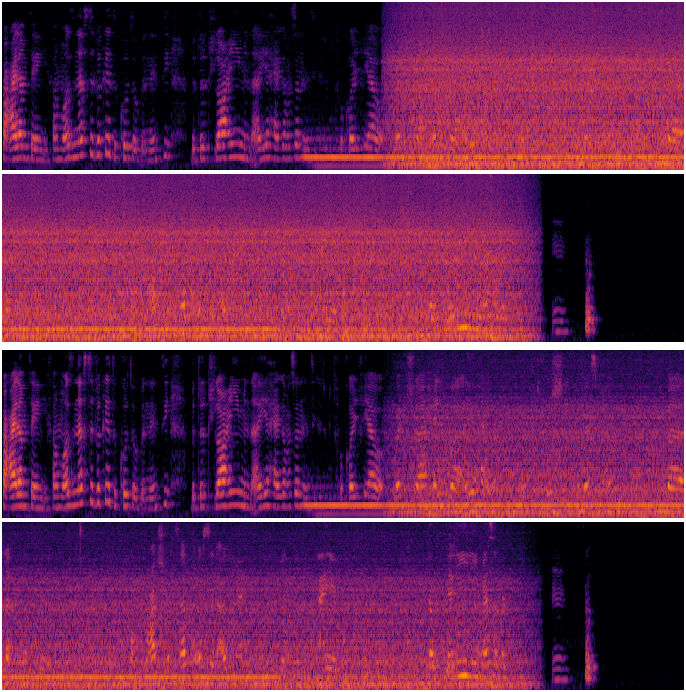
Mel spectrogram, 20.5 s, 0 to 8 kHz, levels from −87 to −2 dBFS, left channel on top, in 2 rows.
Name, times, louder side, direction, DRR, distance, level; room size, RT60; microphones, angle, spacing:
voice 1, 0.0-4.9 5.2-9.3 10.0-11.0 12.1-14.9 16.9-17.1 18.5-18.7, right 3 dB, 50° right, 1.8 m, -37 dB
Organ, 4.4-14.7, left 1 dB, 35° left, 0.7 m, -34 dB
sound 1, 5.7-18.3, left 5 dB, 85° left, 0.7 m, -29 dB
voice 2, 15.0-15.4 16.6-17.9 19.0-19.1, right 2 dB, 30° right, 1.9 m, -32 dB
6.7 x 6.0 x 3.1 m
head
